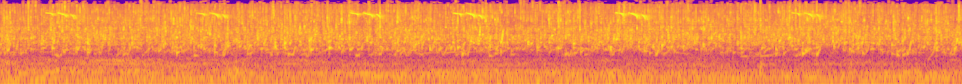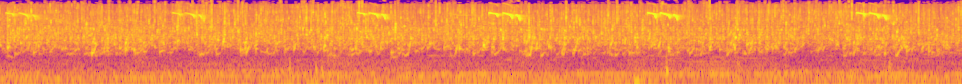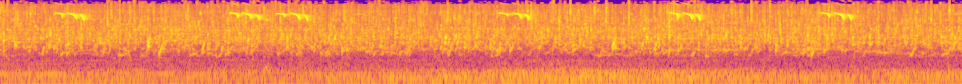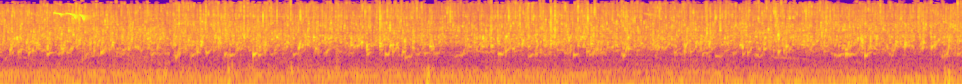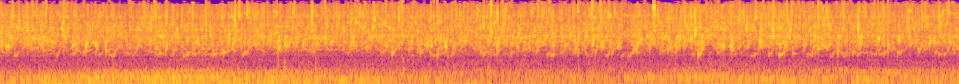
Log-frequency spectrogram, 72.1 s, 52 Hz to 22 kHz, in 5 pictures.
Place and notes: Walhain, Belgique - The river Orne
Recording of the river Orne, in a pastoral scenery. The Sart stream and the camping d'Alvaux ambience.
Recorded with Audioatalia microphones in front of the water.
Walhain, Belgium, 10 April 2016, 16:30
